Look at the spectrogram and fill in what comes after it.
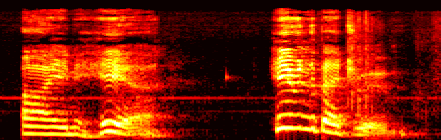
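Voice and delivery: deep, low-pitched voice. Reading the story aloud, the narrator voices a reply to the girl in a deep voice. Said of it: "a deep voice replied".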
